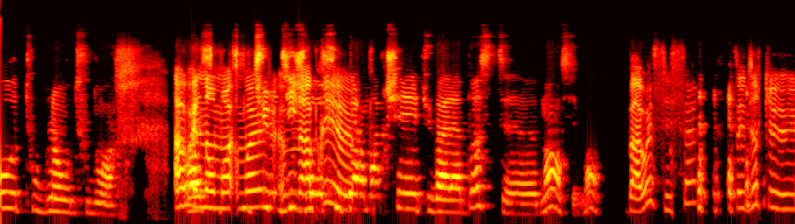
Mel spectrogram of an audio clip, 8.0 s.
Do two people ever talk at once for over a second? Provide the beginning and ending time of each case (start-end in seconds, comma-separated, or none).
1.8-3.5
